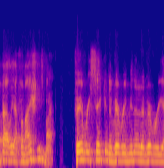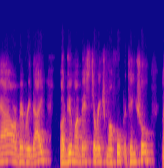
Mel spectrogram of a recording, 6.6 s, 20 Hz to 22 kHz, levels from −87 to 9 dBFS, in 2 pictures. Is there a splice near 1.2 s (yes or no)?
yes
